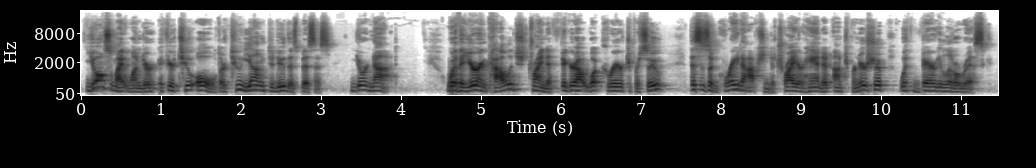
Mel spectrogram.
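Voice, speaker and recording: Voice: mid-range voice, lively intonation, brisk, fairly bright tone. A narrator reading a scripted promotional voice-over, reassuring and answering doubts. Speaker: sales pitch narrator.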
